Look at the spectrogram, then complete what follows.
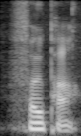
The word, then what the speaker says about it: faux pas: Faux pas.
